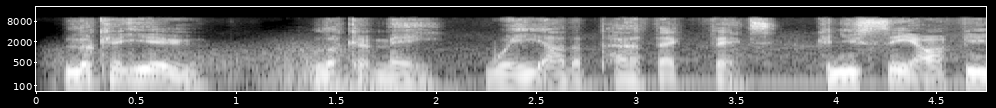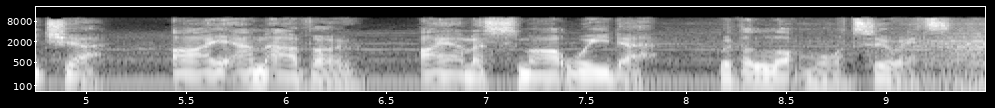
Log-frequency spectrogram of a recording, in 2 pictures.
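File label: Motivational Movie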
